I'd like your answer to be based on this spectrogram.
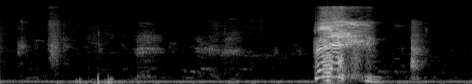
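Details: Sneeze brought on by tickling: a quiet lead-in with faint breaths, then one loud, explosive sneeze with a voiced burst.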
